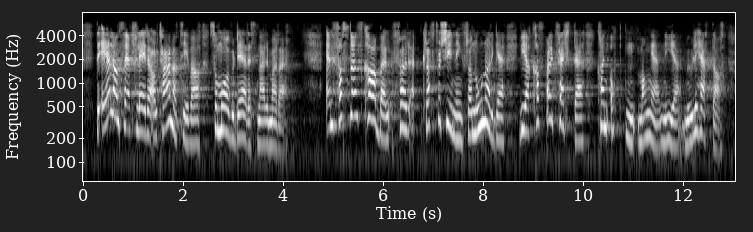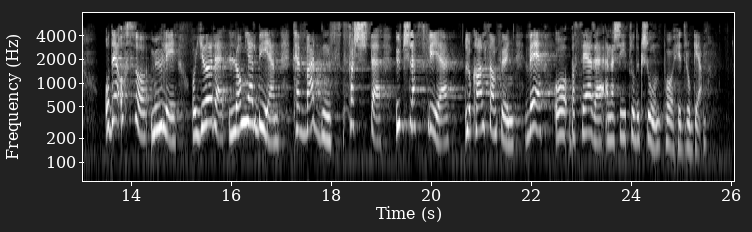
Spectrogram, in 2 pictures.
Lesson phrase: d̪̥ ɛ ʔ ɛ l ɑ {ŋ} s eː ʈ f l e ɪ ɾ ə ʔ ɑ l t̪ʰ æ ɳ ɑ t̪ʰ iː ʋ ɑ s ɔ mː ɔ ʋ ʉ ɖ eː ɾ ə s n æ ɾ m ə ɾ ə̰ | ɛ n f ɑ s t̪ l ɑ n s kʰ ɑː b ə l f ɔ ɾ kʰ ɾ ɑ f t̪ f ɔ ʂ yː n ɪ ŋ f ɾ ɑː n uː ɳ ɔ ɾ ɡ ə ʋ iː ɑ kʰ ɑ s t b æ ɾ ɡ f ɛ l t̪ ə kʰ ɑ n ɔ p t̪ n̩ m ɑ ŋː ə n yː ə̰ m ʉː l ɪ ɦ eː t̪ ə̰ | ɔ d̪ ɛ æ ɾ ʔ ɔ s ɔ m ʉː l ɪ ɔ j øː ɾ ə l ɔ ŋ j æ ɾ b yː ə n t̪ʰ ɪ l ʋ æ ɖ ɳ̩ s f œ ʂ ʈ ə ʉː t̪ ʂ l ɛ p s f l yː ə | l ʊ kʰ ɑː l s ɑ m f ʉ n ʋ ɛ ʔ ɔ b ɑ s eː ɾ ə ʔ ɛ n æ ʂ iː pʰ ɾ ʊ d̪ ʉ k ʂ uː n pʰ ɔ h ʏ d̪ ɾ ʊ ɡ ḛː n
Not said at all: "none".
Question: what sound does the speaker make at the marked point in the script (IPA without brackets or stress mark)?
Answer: n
